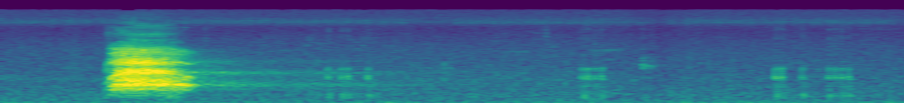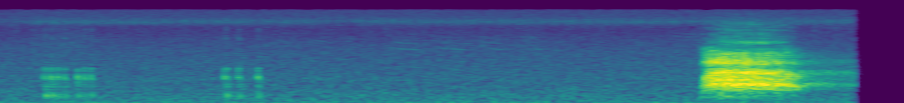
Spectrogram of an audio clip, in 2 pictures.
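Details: Male barking deer, recorded for use as a hunting lure: two loud, harsh, explosive barks about seven and a half seconds apart, with faint short clicks and taps in the quiet gap between them.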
